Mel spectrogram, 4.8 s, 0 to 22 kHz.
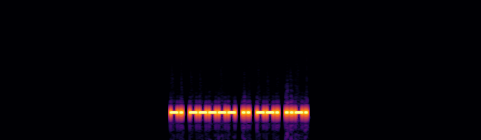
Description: Morse code, heard as a keyed tone, about 52 wpm, 700 Hz. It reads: N0IGF
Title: USA Call Signs - 5 Characters - Repeated 3x - 50wpm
